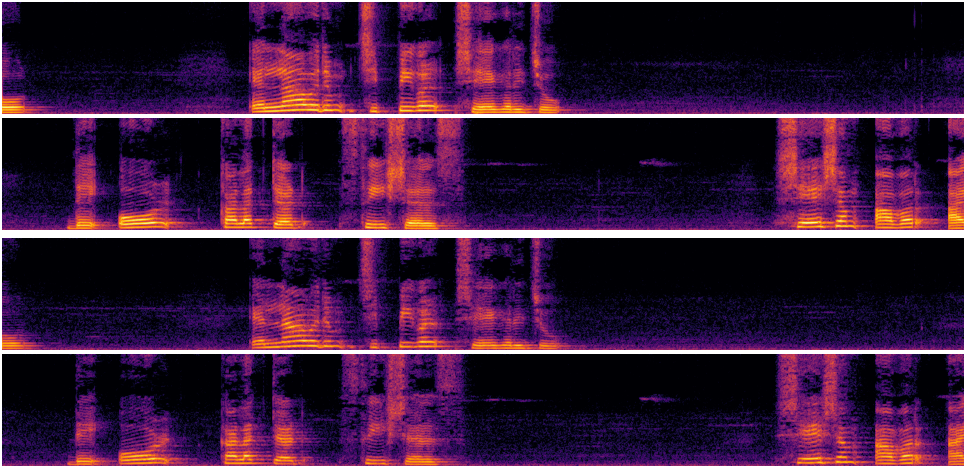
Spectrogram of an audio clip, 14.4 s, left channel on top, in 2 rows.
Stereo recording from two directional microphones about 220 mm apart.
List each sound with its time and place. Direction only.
1.8 s a woman's voice: 25° left (ahead or behind)
7.8 s a woman's voice: 25° left (ahead or behind)
13.0 s a woman's voice: 20° left (ahead or behind)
